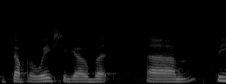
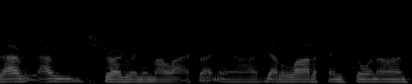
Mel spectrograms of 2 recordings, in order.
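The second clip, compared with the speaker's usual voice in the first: low, much softer, subdued admission; imitating tearful confession; 5 semitones lower, 12 dB quieter than usual. Woman telling a stranger her life is hard, subdued. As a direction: quietly retell someone's painful confession. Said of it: "she just started crying".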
